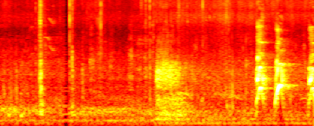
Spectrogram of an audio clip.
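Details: Mini doodle puppies, a Bordoodle and cavoodle cross, playing and eating breakfast; a few short, high, harmonic yips burst out near the end after soft scuffling and clicks.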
